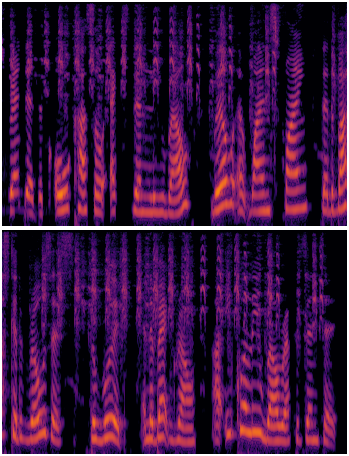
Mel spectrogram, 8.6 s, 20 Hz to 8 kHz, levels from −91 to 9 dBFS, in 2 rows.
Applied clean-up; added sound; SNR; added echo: classical method spectral subtraction.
